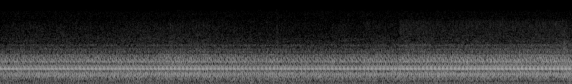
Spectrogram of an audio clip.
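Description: Shop fan and air conditioner running: a steady drone with a constant pitched hum.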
